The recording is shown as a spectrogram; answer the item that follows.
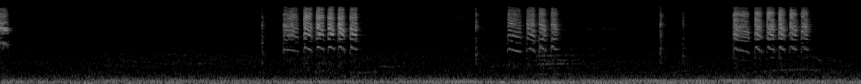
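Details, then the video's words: A light-vented bulbul sings a full "bessetan" song, used as a training recording for other birds: three short bursts of rapid, high, chattering notes about two seconds apart over a low steady rumble. "CUNGKOK FULL BESSETAN!!!"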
